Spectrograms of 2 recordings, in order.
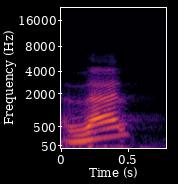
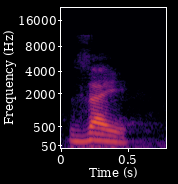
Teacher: Huruf zal tadi kita punya lidah tu keluar sikit dekat ujung gigi kita. Zal. Kalau boleh fokus, zal, az. Tapi huruf zai lidah kita di dalam, bukannya di luar.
